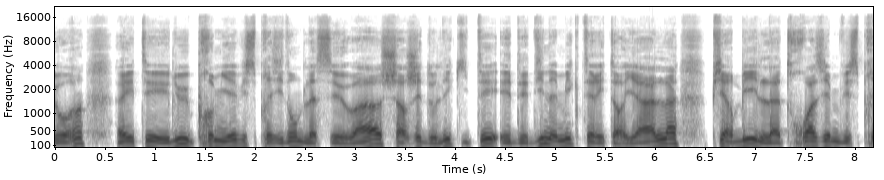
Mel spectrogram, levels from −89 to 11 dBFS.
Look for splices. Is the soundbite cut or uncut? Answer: uncut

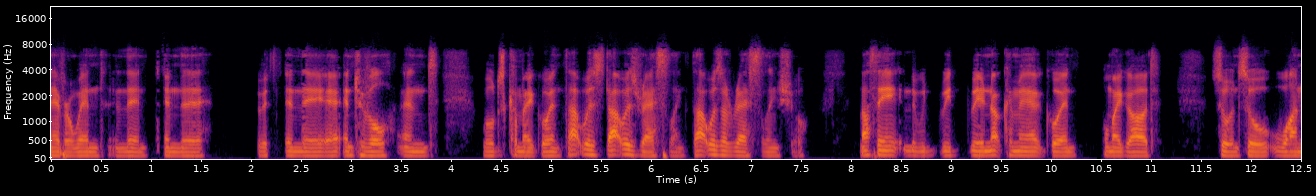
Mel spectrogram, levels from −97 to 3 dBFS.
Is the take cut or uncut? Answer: uncut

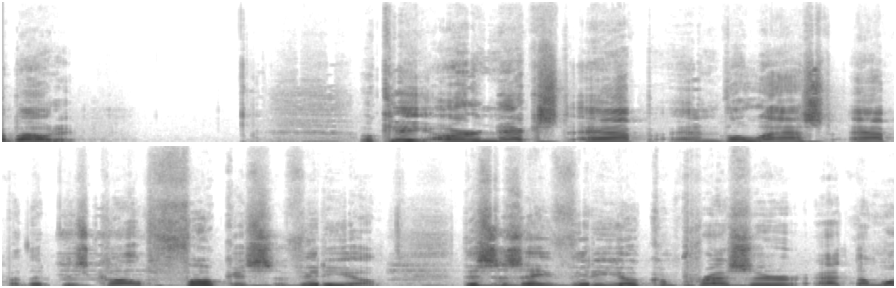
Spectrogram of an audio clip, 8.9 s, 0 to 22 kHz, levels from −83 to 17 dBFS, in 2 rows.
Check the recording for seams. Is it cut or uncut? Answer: cut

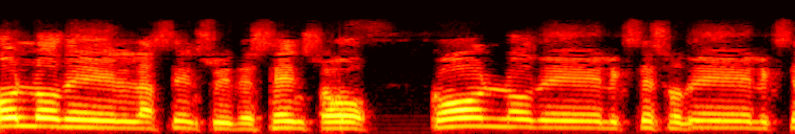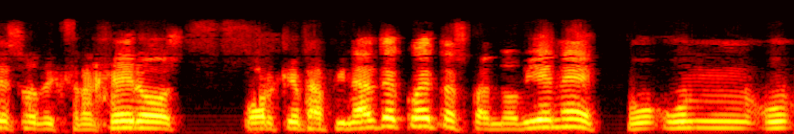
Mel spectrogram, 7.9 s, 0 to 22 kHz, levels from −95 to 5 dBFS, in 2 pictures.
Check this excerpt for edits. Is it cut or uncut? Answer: cut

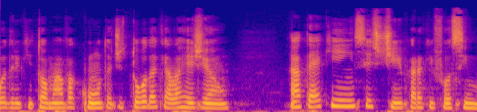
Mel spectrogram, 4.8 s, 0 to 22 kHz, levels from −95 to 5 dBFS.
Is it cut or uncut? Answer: uncut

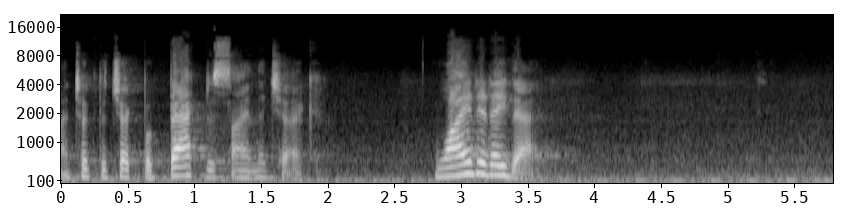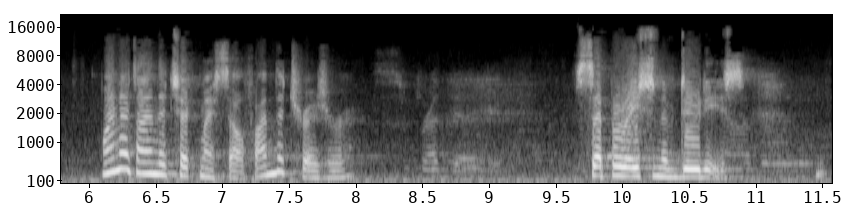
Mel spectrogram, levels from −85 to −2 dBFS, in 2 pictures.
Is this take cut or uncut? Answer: cut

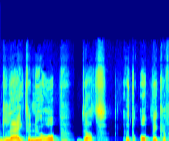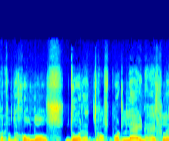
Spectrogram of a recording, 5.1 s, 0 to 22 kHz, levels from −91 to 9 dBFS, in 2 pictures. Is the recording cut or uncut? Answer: cut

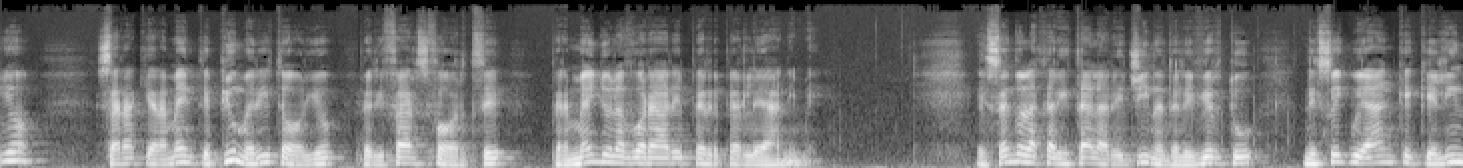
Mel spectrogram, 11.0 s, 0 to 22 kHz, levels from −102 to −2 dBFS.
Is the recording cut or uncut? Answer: cut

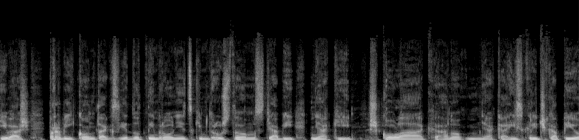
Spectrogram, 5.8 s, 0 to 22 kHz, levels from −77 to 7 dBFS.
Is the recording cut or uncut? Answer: uncut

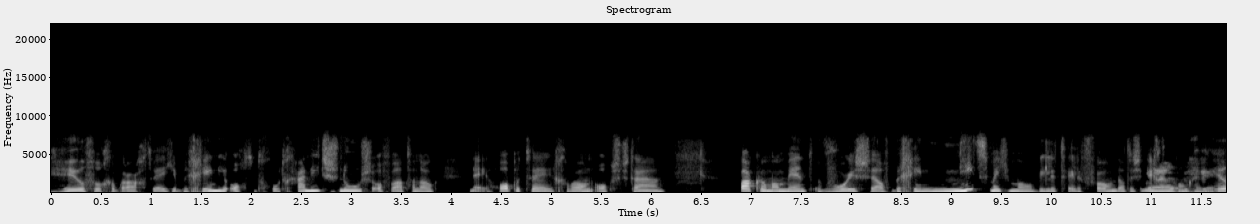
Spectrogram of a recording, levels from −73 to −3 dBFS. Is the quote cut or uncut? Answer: uncut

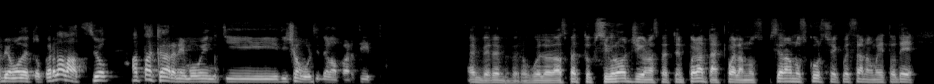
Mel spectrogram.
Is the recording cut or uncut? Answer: cut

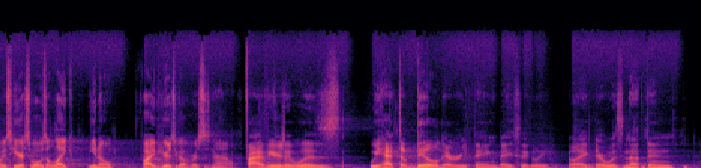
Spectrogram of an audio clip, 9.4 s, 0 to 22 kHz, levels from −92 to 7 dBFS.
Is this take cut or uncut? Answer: cut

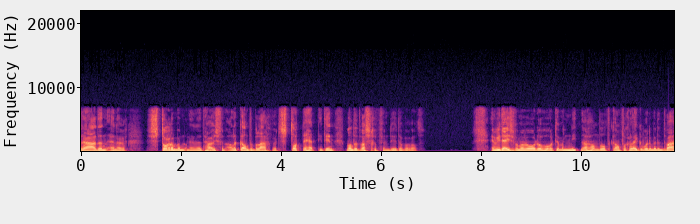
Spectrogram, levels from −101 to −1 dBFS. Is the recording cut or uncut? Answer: cut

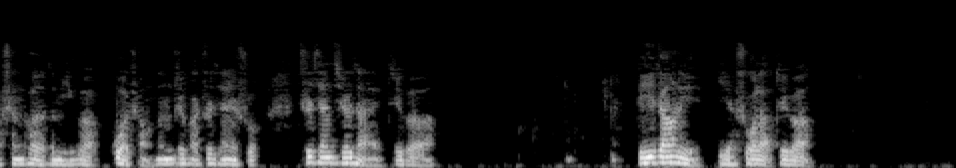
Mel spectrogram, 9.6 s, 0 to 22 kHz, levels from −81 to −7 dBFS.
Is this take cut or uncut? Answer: cut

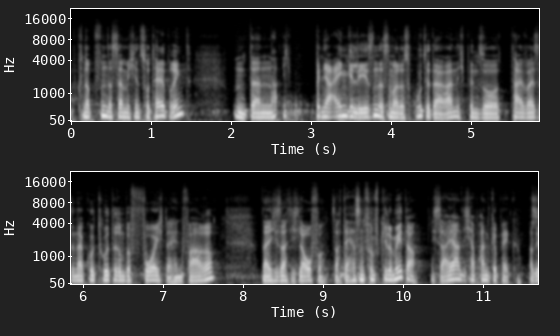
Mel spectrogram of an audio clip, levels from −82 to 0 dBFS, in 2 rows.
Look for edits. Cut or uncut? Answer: uncut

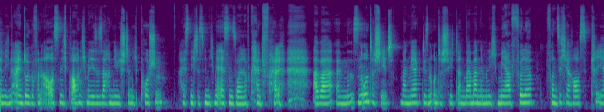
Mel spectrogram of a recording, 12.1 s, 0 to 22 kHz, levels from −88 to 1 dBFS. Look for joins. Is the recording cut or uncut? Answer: uncut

